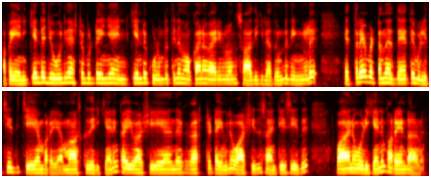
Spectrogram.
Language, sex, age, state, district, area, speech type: Malayalam, male, 30-45, Kerala, Wayanad, rural, spontaneous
